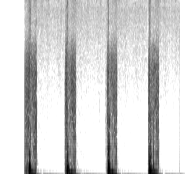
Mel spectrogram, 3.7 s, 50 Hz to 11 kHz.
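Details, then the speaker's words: Manual blood pressure measurement over the brachial artery as cuff pressure falls after opening the valve: four regular low tapping thumps at about 72 a minute, phase 1 Korotkoff sounds marking systolic pressure in adults and children. "Estos sonidos corresponden a la fase 1 de los ruidos de Korotkov e indican la presión sistólica para adultos y niños."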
